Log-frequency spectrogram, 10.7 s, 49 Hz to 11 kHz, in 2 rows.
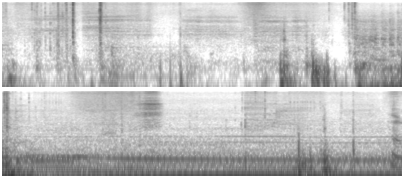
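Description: A Nissan 350Z starts from cold, captured by a microphone inside the exhaust: scattered clicks and rattles, then the engine catches and settles into a loud, steady, low idle drone that holds to the end.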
